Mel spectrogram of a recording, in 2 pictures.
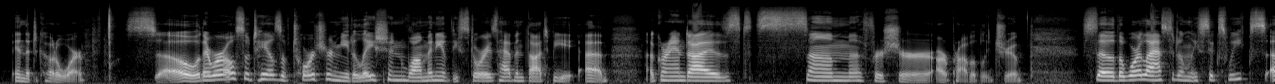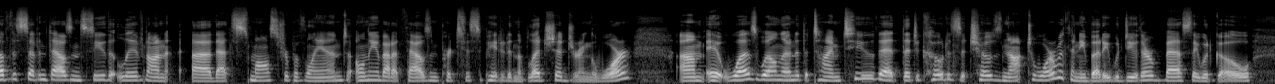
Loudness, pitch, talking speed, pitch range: -21 LUFS, 190 Hz, 210 wpm, 175-210 Hz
